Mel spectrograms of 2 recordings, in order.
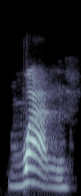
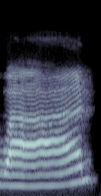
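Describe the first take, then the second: First: The word is said short, without dragging. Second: The word is stretched out and dragged. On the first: The speaker calls it right. "try not to stress or should I say drag them" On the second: The speaker calls it wrong. "children will go one, two. We want to try not to do that"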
